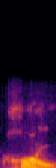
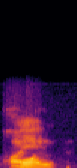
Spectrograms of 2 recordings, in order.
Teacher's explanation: Huruf kha tu huruf keluar daripada halqum.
